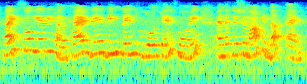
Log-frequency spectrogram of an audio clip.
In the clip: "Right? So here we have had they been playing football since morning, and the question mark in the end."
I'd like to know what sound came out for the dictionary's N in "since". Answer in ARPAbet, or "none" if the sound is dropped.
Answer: none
